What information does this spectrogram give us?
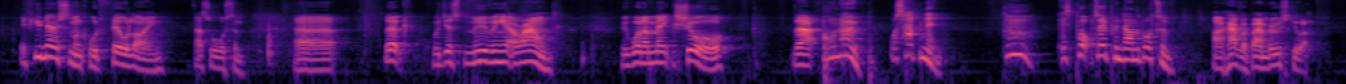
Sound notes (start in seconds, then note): none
